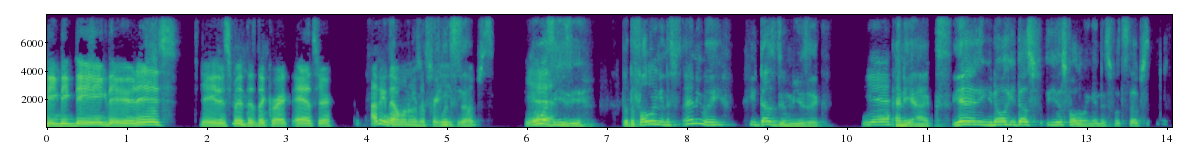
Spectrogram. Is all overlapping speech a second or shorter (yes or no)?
no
